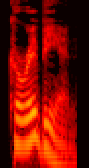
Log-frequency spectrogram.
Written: Caribbean

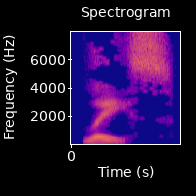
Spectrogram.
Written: Lace

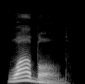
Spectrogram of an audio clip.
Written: wobbled

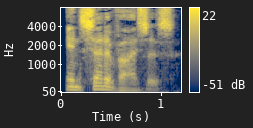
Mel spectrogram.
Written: incentivizes

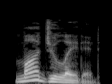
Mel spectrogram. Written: modulated

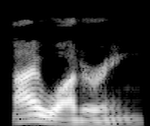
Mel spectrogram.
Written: eyewatering

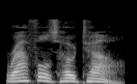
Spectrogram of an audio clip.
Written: Raffles Hotel

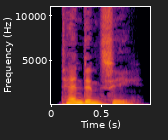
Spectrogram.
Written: tendency

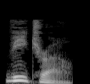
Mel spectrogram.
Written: vitro

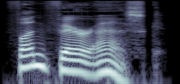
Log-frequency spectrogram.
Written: funfair-esque

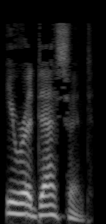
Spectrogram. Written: iridescent

